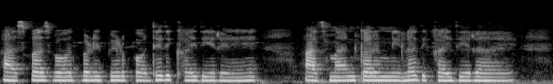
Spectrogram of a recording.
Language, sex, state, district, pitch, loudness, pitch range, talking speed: Hindi, female, Uttar Pradesh, Lalitpur, 185 Hz, -15 LUFS, 180-190 Hz, 185 wpm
